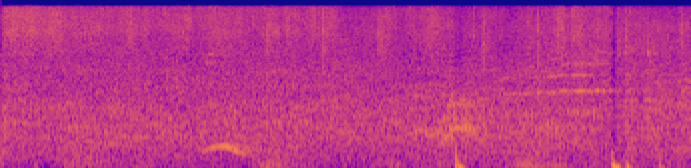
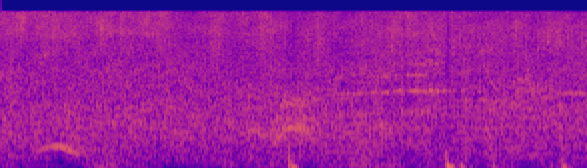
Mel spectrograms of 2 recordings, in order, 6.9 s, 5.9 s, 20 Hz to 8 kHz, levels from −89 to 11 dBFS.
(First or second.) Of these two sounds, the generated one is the second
